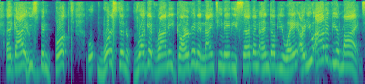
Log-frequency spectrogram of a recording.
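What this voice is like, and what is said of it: Yelling, angry loud voice. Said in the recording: “I'm yelling”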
